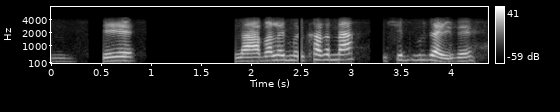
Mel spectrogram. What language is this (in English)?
Bodo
